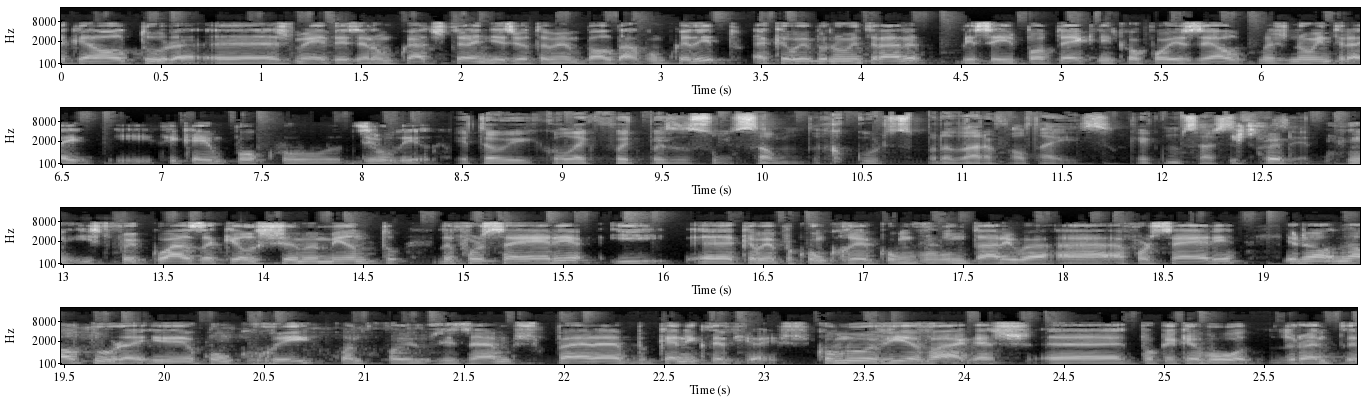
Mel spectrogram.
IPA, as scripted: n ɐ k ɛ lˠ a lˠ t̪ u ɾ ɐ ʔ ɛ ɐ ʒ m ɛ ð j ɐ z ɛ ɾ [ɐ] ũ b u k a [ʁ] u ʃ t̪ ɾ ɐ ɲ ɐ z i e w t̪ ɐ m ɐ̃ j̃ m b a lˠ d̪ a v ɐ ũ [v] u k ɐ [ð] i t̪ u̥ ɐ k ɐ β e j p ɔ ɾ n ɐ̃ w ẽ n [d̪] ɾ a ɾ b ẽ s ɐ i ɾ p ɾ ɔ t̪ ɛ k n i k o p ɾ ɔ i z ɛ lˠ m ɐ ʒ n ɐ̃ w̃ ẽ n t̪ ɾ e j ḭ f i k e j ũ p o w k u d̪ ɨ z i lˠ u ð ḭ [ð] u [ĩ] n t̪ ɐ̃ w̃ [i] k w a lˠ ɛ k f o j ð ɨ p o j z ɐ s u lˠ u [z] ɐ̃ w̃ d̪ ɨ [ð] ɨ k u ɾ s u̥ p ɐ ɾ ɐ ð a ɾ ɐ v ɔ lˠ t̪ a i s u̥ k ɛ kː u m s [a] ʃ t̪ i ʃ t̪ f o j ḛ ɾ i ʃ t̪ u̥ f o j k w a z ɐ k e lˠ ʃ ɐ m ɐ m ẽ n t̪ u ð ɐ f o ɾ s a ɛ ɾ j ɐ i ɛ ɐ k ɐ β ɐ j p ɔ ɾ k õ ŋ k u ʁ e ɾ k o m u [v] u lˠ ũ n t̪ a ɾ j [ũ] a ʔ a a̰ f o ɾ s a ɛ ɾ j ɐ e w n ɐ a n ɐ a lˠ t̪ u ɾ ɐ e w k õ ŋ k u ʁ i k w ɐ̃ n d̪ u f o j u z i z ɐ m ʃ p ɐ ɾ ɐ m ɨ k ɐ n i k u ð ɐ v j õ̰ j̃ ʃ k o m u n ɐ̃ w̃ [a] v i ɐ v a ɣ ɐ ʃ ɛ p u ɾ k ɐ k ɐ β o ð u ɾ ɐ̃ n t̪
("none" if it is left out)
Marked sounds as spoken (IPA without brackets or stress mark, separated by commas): ɐ̃, ð, b, ð, t̪, ð, ẽ, i, s, ʁ, a, v, u, ɐ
